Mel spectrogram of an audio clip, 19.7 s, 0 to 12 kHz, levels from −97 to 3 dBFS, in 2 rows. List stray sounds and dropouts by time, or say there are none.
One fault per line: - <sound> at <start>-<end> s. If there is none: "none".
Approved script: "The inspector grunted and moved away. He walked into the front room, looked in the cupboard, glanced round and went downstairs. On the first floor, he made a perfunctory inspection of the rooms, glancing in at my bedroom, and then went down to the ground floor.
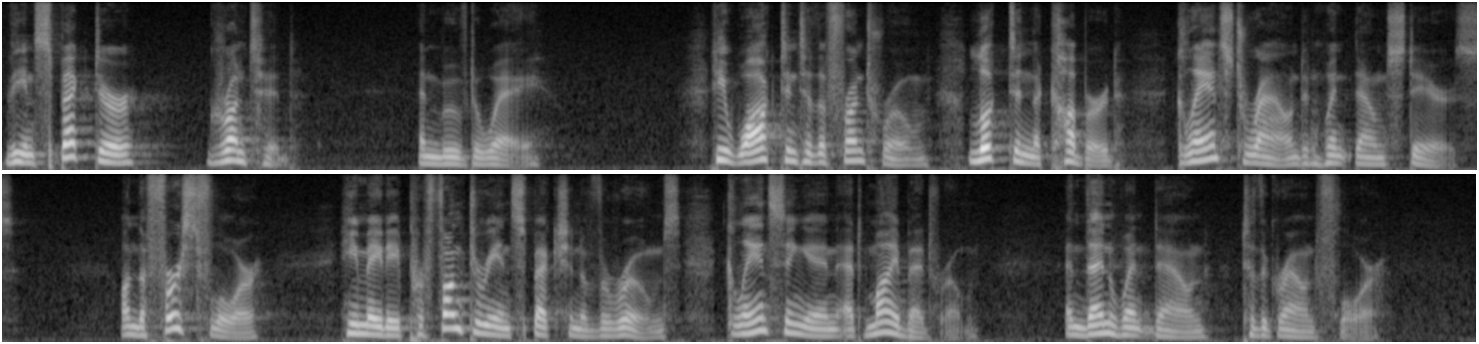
none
